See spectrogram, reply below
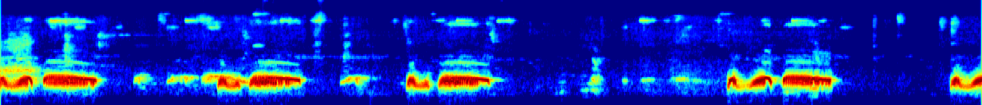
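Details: Spotted dove in the "ngiap" song style: loud, low, mellow coos with a short rising lead-in note followed by a longer hollow coo, phrases repeating every two to three seconds with softer notes between.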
